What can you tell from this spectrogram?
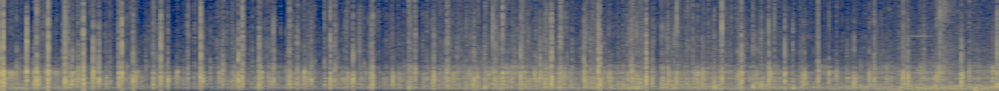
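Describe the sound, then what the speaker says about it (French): A crowd applauds at the women's podium ceremony at the Risoul finish of the Haute Route des Alpes cycling event, with dense, loud, continuous clapping throughout and voices mixed in. "nous pouvons applaudir nos féminines"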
